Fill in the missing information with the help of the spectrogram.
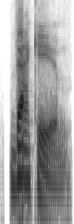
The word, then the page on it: vacuum: American English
